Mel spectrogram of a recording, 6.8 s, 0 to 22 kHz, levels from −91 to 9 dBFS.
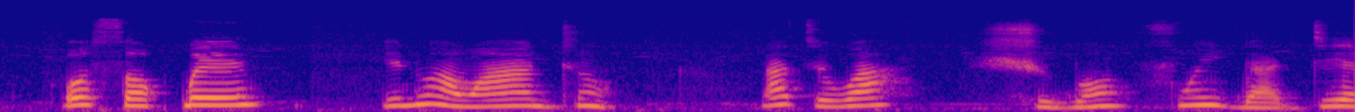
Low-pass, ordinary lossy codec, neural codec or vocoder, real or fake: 10.8 kHz; none; none; real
